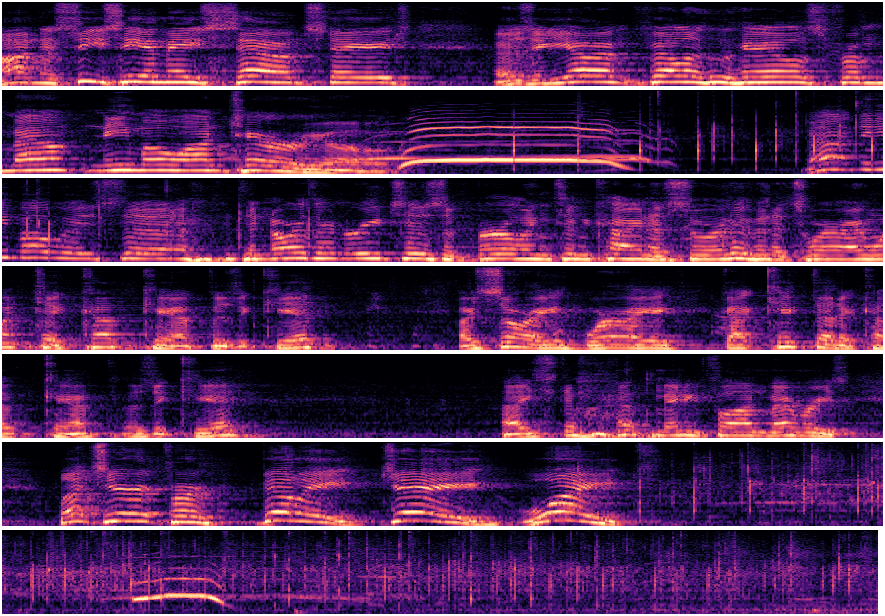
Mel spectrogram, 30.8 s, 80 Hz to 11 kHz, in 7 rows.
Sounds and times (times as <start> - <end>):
Speech: 0.0 - 6.4, 8.4 - 19.0, 20.1 - 25.3.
